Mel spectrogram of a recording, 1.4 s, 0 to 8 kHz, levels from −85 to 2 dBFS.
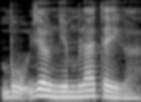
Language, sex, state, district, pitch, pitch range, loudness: Wancho, female, Arunachal Pradesh, Longding, 160 Hz, 150-175 Hz, -14 LUFS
